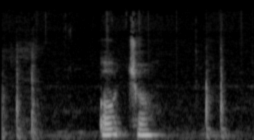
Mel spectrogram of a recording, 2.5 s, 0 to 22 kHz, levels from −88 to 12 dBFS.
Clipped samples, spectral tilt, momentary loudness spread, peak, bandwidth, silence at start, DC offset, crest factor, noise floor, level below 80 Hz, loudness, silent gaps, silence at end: under 0.1%; -5.5 dB/octave; 18 LU; -10 dBFS; 15.5 kHz; 0.05 s; under 0.1%; 22 dB; -59 dBFS; -64 dBFS; -29 LUFS; none; 0.25 s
